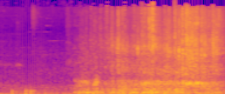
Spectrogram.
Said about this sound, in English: As you can hear them. Those are the hummingbirds. To me, there's some beautiful birds.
